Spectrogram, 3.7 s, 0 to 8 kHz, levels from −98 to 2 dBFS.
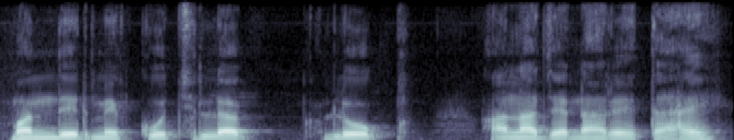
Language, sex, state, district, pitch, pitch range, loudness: Hindi, male, Odisha, Khordha, 100 Hz, 95-105 Hz, -18 LUFS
